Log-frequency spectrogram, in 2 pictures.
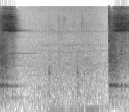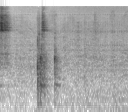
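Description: Centre punch being struck to mark the centre hole for the carburetor intake: two loud metallic strikes that ring for about half a second each, at the start and about two seconds in, then two shorter sharp knocks a little over a second later.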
